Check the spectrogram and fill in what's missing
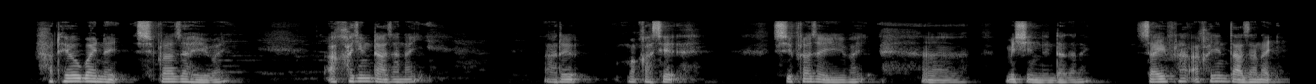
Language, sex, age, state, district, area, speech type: Bodo, male, 45-60, Assam, Kokrajhar, rural, spontaneous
